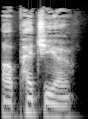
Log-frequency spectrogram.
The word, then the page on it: arpeggio: British English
